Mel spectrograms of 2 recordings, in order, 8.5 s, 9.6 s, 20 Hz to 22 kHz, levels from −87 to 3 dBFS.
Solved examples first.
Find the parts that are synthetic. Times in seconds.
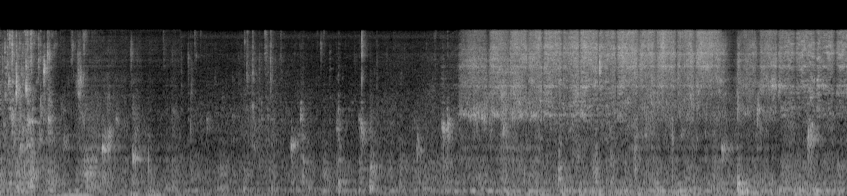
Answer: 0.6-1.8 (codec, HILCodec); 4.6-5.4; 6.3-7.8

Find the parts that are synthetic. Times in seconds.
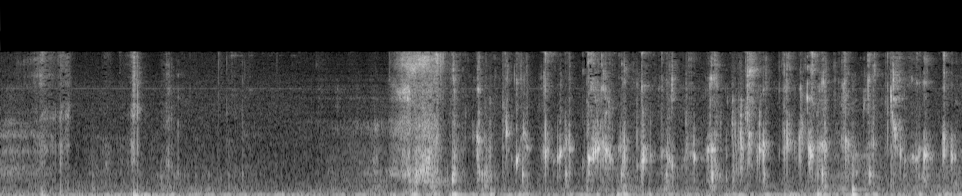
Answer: 3.0-4.1 (codec, HILCodec)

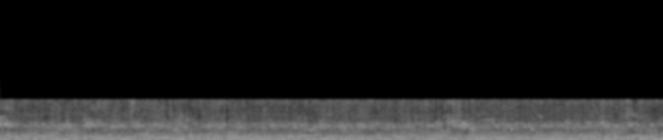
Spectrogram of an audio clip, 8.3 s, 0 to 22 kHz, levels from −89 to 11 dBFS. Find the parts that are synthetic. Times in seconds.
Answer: 0.0-3.1 (codec, HILCodec); 3.6-5.9; 7.5-8.3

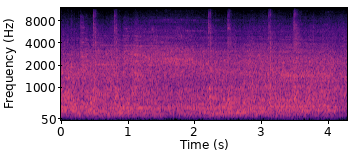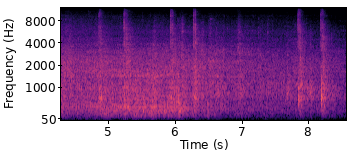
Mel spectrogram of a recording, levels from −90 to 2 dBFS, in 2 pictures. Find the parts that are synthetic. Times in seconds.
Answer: none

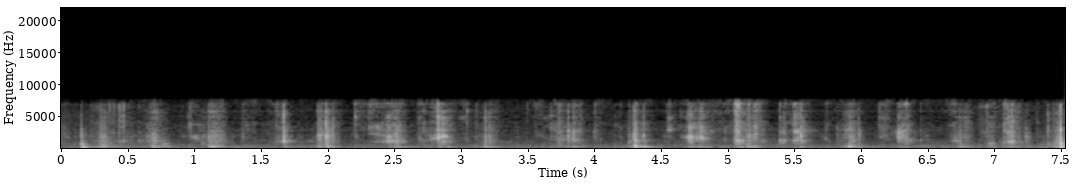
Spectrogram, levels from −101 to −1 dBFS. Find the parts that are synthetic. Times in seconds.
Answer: 1.2-3.0 (codec, HILCodec); 4.3-6.7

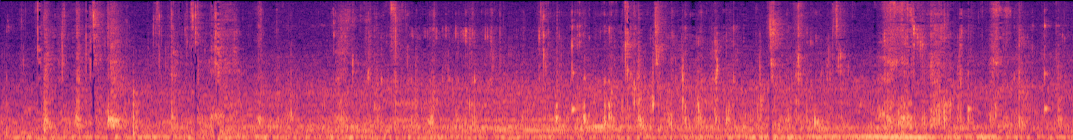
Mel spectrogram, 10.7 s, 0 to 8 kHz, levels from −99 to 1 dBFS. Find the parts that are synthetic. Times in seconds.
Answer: none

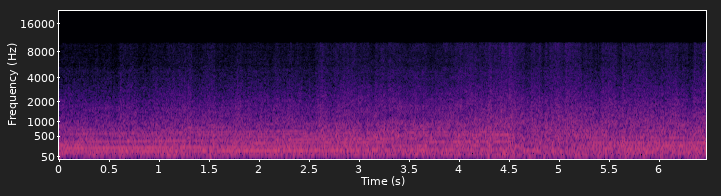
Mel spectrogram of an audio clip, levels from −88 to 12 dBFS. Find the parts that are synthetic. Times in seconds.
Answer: 2.9-4.2 (codec, HILCodec)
